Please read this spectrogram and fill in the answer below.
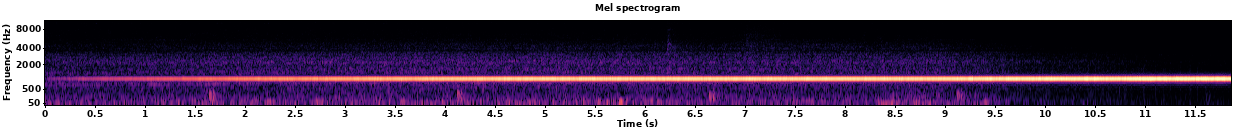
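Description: Computer-generated 1000 Hz pure tone, one steady pitch, starting very faint and rising slowly in loudness over the first few seconds, then holding steady.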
